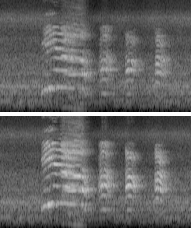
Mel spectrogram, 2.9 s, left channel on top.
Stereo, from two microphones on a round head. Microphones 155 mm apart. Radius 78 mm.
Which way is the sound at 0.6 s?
60° right (ahead or behind).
